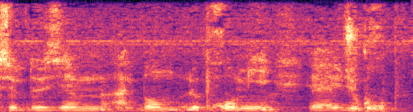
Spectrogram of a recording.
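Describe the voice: Speaking at a fairly slow pace with little pitch movement, a man has a dark, mellow tone and audible room echo around him. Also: fairly low pitch for a man.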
